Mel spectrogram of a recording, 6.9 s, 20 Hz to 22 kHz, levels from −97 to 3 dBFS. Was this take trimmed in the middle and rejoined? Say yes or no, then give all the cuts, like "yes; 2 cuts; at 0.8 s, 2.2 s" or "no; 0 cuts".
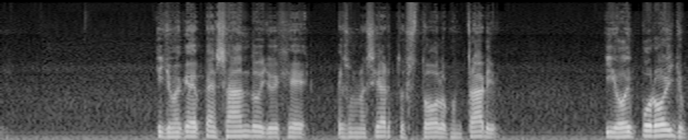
no; 0 cuts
